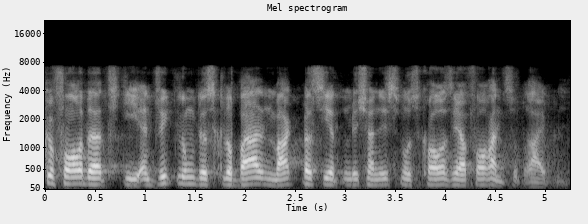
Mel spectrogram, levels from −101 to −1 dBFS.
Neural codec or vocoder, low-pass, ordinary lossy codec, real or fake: codec, 24 kHz, 6 kbps, HILCodec; 7.2 kHz; none; fake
